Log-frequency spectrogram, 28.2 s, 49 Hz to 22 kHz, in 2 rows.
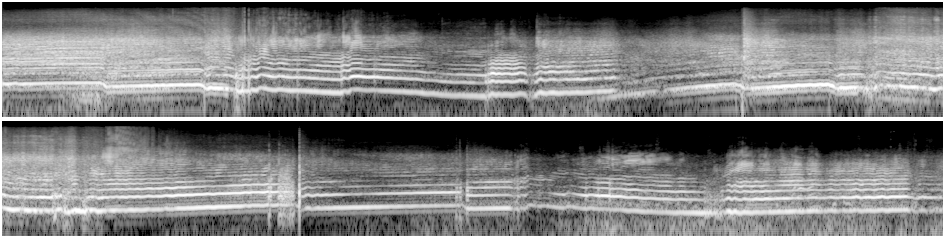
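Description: Peugeot 208 R2 rally car's 1.6-litre four-cylinder engine driven hard. The revs climb, drop at gear changes and fall away as the car lifts for corners, over and over, with a few sharp cracks.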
